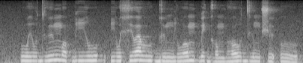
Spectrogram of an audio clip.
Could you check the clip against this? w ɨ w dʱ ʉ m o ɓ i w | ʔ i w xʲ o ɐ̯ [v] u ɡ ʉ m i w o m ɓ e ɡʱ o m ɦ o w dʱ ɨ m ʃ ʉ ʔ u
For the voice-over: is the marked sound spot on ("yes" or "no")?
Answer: yes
